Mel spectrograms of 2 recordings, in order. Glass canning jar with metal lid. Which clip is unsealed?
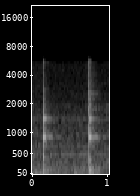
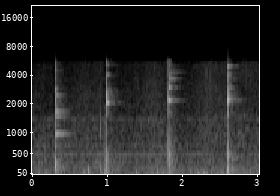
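The first.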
